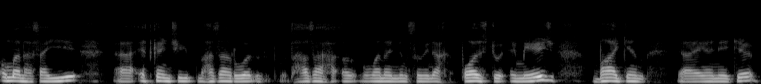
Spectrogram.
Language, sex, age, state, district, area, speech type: Kashmiri, male, 45-60, Jammu and Kashmir, Srinagar, urban, spontaneous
